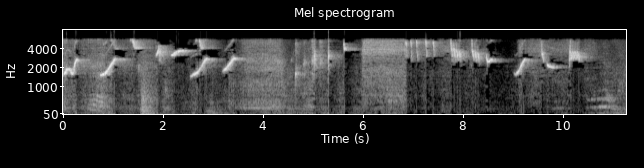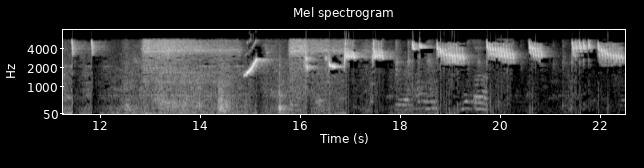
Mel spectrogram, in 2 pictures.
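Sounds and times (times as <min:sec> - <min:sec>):
starling singing whistles, chips and squeaks: 0:00.0 - 0:03.7, 0:05.0 - 0:06.0, 0:06.7 - 0:10.8, 0:11.4 - 0:12.2, 0:14.9 - 0:22.5.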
